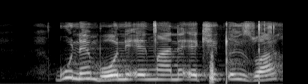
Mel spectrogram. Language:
Zulu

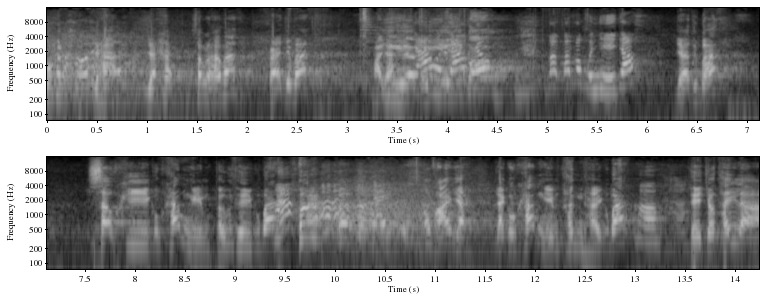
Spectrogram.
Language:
Vietnamese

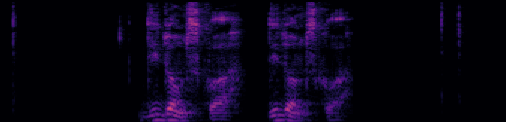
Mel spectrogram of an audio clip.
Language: Laz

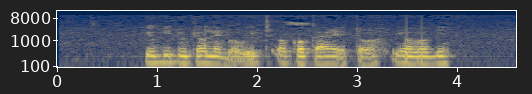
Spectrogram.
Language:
Luo (Kenya and Tanzania)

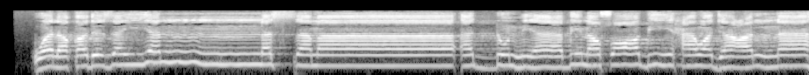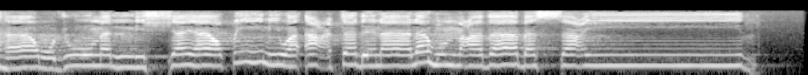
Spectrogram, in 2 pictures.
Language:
Arabic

